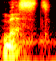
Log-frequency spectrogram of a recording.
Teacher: Missed is also pronounced with a t at the end. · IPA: /t/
